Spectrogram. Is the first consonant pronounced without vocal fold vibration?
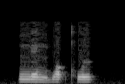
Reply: no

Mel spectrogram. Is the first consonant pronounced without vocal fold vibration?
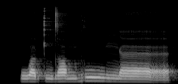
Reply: no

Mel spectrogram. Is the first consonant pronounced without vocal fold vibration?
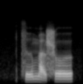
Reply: yes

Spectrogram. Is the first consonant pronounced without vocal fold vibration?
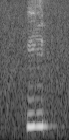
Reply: no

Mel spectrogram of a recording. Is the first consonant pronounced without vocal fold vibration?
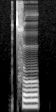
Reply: yes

